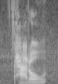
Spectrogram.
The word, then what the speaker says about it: padel: It's P-A-D-E-L. Okay. it's funny. They pronounce it paddle in most countries in Europe, which gets very confusing for us in the U.S. that play paddle.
